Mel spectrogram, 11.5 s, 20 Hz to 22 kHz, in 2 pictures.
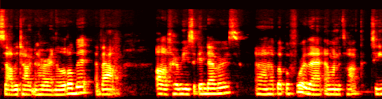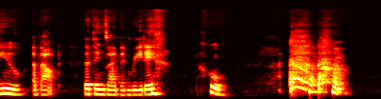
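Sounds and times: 
speech: 0.0 - 9.2, 10.1 - 11.0
person coughing rough throaty coughs: 9.9 - 11.0.

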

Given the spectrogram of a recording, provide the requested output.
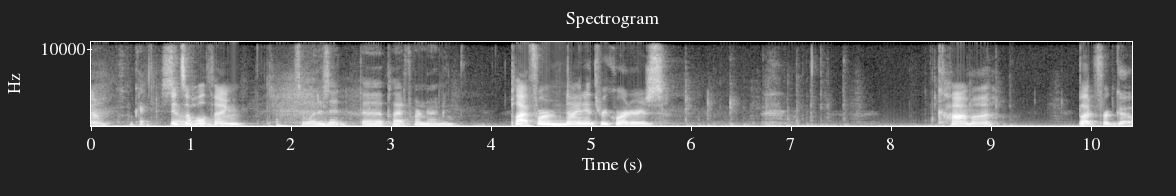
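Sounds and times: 
speech: 0.1 - 5.8, 8.6 - 9.1, 9.9 - 10.3
typing on a computer keyboard: 5.8 - 7.7.

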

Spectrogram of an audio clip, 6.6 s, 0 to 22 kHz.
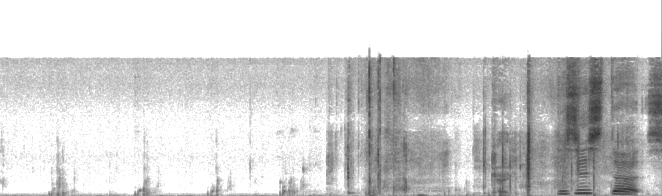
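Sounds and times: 
person gulping drinking water: 0.0 - 4.3
child's voice: 5.6 - 6.6.

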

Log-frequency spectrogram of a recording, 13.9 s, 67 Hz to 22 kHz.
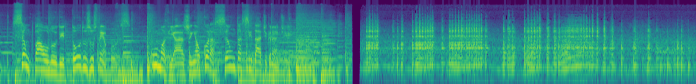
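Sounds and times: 
speech: 0.2 - 6.0
small old DKV car engine roaring and revving: 7.2 - 13.9.

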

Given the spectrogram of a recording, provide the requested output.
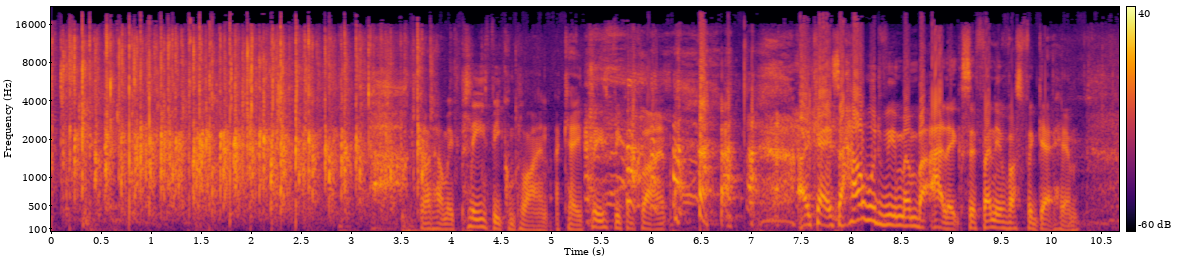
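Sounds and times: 
crowd applause: 0.0 - 3.8
speech: 3.7 - 10.6
laughter: 5.3 - 7.8.

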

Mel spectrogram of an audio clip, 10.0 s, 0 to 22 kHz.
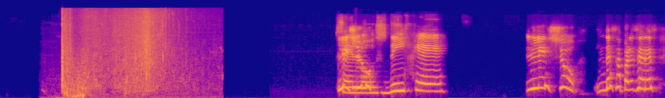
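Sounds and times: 
bucket of water dumped onto fighting cats: 0.9 - 3.4
speech: 5.1 - 6.8, 7.9 - 9.9.

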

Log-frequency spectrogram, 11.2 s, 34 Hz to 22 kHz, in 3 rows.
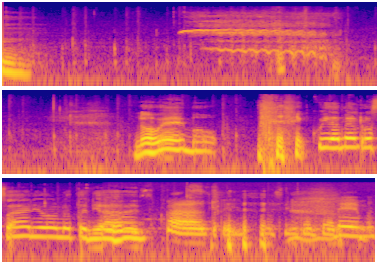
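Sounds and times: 
horse hooves clip-clopping as a rider rides away: 0.2 - 11.2
horse whinnying: 1.8 - 3.4
speech: 5.1 - 11.2
laughter: 6.3 - 6.8, 9.4 - 10.8.

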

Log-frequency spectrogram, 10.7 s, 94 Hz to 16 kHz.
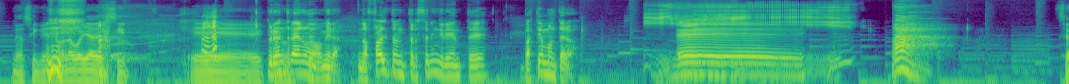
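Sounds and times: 
speech: 0.1 - 9.3
laughter: 0.5 - 2.5
voice imitating a door creaking open and shut: 6.4 - 8.6.

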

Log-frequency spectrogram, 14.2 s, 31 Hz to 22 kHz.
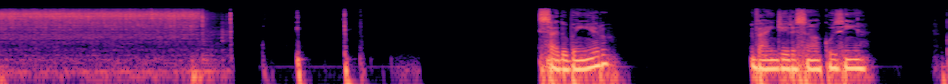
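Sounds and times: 
tap water running into a bathroom sink: 0.0 - 3.5
speech: 8.3 - 9.3, 11.4 - 13.1.

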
